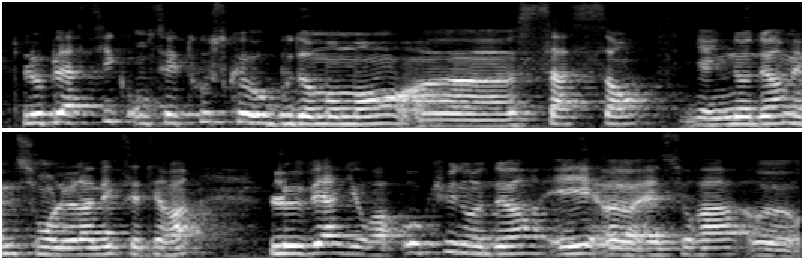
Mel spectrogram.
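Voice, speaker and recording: Speaking in a mid-range voice, this thirty-something French family vlogger talks casually to the camera from a room in her home while presenting a product. Her chatty talk is full of hesitant "euh" sounds, and she mentions being tired. There's room echo and slight background noise.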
